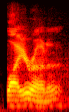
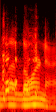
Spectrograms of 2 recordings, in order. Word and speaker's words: La Llorona: I was saying La Lorna, and we even made like a couple of plugs for the shop for the show, and I was pronouncing it La Lorna.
